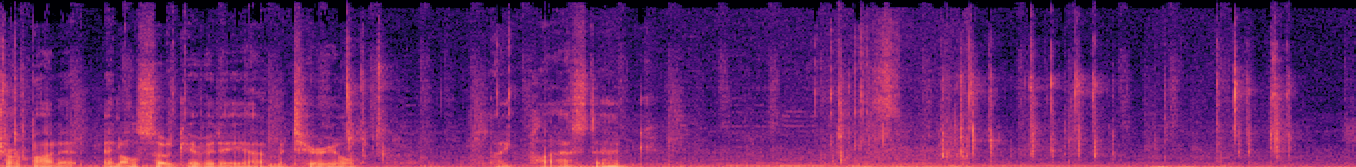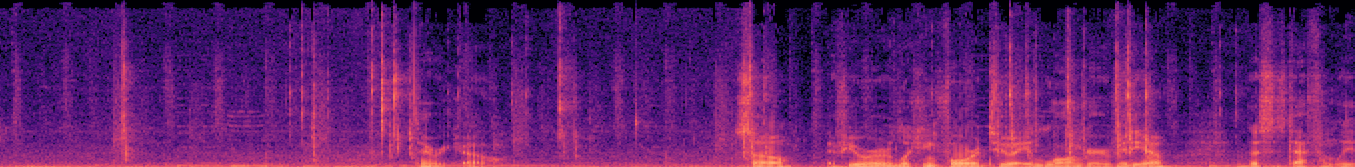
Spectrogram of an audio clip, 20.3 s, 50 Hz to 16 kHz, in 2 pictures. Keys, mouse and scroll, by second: 0.0 alt+m, 1.2 click, 1.9 middle click, 2.3 scroll up 1, 2.6 q, 3.7 shift+click, 6.4 scroll, 6.4 scroll down 1, 7.2 KP_1, 7.7 KP_3, 8.0 KP_Decimal, 8.7-9.2 scroll up 1, 9.2 g, 9.5 z, 12.3 click, 12.6 middle click, 13.1 alt+a, 13.5 click, 14.0 click, 14.3 Tab, 15.5 scroll up 1, 15.7 Escape, 16.2 scroll up 1, 17.1 click, 17.7 alt+z, 18.1 Tab, 18.6 alt+z, 19.3 click.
